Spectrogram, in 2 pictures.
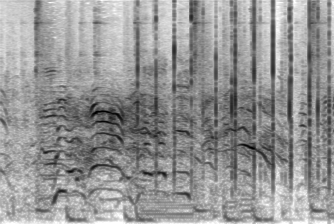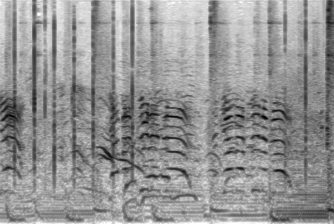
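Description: Young voices shouting at a goal, over background music with a steady beat.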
